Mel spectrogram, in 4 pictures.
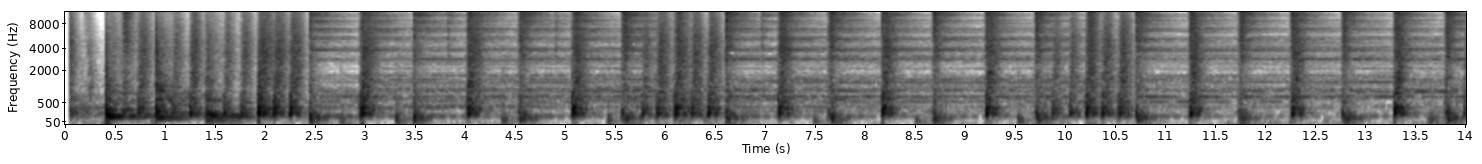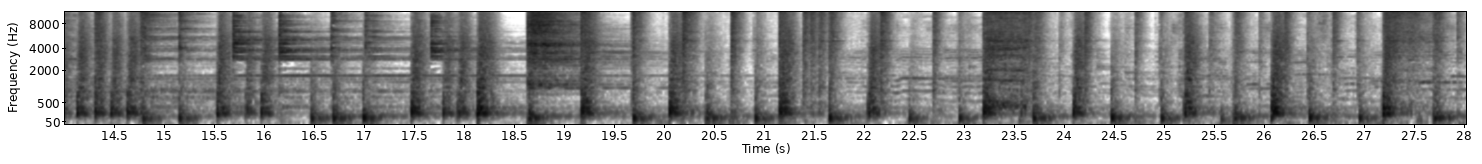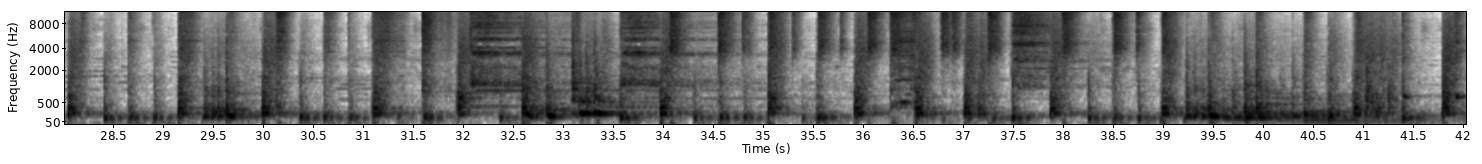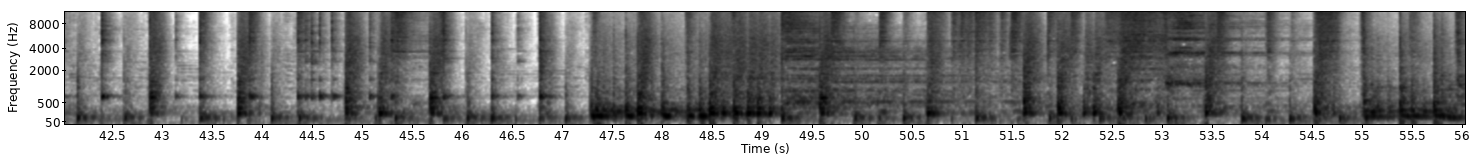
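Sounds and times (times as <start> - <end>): bass drum: 0.0 - 3.7, 27.7 - 56.0
cymbal hits: 10.7 - 20.5.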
